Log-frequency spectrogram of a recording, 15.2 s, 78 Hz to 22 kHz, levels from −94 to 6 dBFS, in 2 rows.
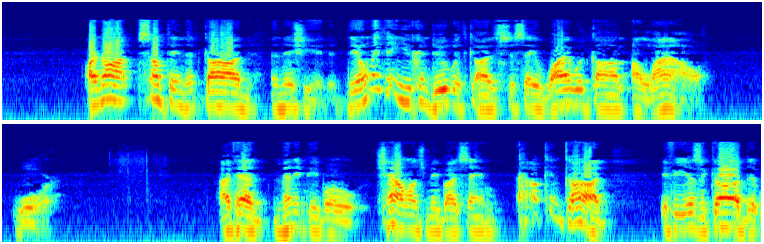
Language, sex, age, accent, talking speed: English, male, 60-79, American, 155 wpm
